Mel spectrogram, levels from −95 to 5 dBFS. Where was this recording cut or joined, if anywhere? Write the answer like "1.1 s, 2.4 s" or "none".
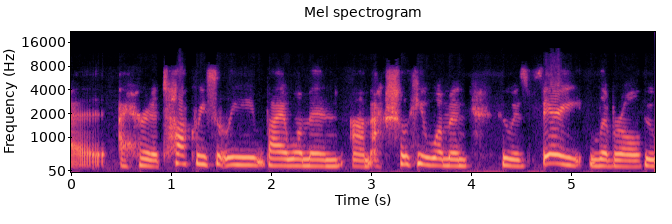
none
